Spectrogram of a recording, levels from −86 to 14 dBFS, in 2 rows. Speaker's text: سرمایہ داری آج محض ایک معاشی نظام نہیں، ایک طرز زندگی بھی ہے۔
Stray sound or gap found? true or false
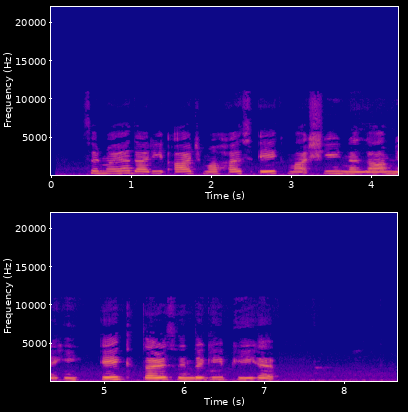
false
